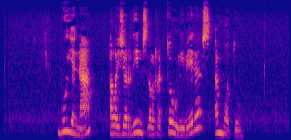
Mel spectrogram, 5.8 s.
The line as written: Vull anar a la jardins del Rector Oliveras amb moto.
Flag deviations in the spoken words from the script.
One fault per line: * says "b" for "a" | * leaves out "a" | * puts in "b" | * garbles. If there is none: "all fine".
all fine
